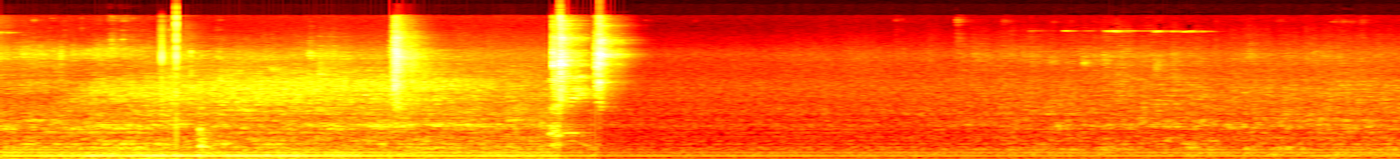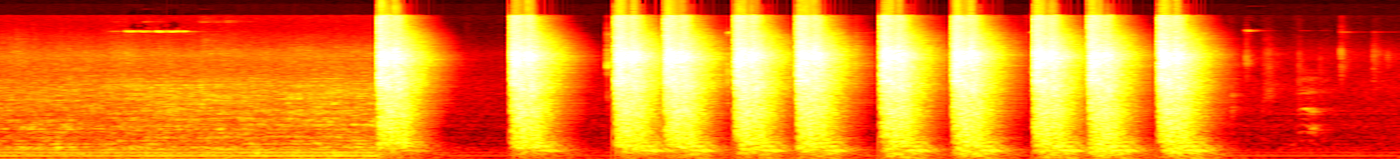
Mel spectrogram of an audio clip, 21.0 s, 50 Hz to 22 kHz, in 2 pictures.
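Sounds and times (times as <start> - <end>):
pistol shots: 13.4 - 19.7.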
